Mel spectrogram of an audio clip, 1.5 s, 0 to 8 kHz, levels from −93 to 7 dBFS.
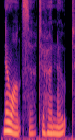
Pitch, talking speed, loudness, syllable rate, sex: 160 Hz, 200 wpm, -20 LUFS, 4.4 syllables/s, female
